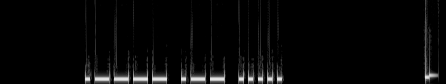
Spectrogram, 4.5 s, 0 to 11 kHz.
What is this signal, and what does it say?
Morse code, heard as a keyed tone, about 25 wpm, 700 Hz. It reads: 1W5
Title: Three Challenging Letter-Number Combinations 25wpm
